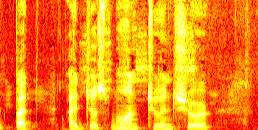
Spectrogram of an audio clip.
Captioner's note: speaking French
